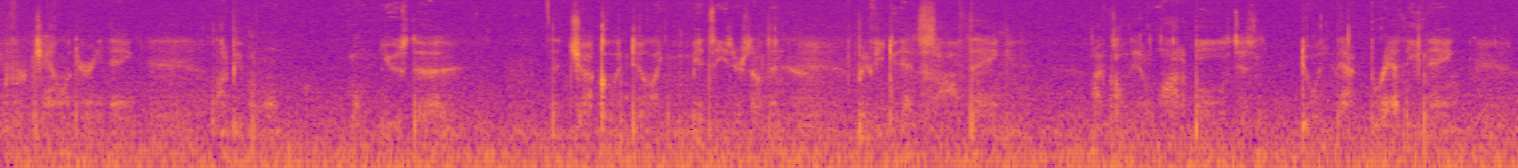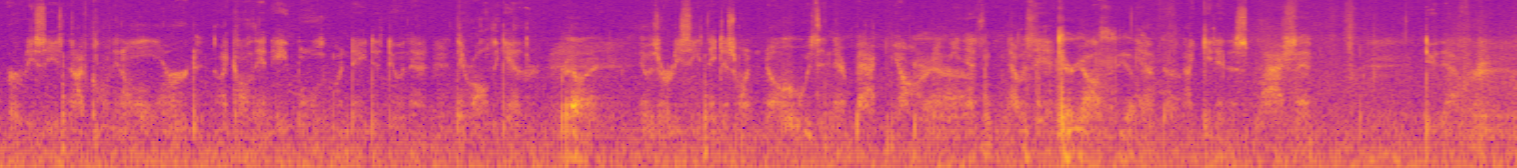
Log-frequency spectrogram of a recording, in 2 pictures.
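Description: A man whispering: quiet, breathy speech with no full voice.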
